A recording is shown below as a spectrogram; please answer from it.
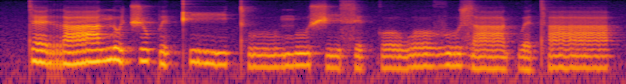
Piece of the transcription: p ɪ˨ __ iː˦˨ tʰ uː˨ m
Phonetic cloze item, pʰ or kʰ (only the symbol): kʰ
